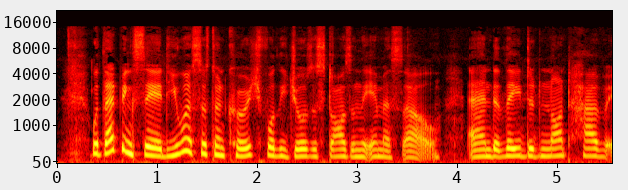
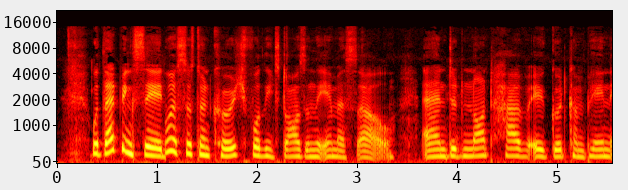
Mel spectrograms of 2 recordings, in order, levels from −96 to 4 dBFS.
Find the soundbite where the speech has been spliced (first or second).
second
